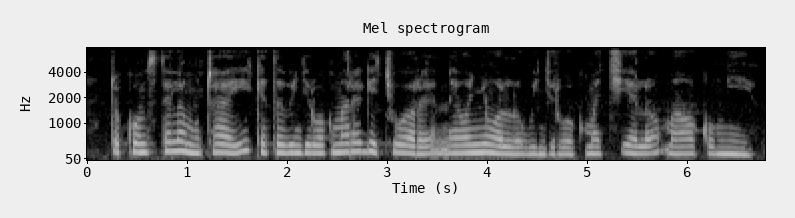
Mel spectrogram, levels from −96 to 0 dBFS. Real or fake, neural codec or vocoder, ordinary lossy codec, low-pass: real; none; none; 7.2 kHz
